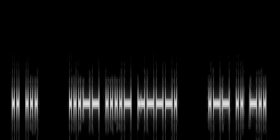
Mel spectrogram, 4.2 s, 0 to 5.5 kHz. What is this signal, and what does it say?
Morse code, heard as a keyed tone, about 37 wpm, 700 Hz. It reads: IS 349 WID
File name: UK MASTER QSOs TRAINING / 35WPM / UK MASTER QSOs 0008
